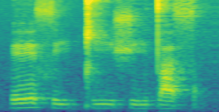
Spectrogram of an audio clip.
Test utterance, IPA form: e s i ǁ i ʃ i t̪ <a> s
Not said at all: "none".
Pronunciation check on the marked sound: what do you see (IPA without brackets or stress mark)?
a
